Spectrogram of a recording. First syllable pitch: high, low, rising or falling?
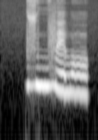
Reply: high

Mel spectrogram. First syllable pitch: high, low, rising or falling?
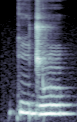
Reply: high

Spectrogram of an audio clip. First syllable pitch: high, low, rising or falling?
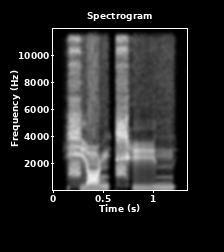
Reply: falling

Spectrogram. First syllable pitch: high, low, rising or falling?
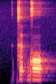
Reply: high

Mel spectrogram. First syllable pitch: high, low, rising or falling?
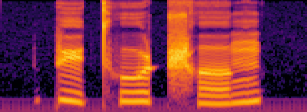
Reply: falling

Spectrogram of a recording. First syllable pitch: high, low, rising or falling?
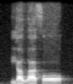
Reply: falling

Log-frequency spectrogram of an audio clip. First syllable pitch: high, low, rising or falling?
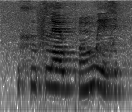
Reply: low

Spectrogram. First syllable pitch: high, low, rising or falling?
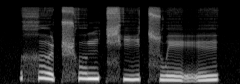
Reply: falling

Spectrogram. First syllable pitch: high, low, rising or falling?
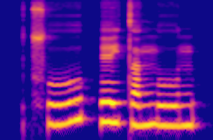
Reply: rising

